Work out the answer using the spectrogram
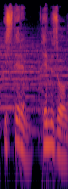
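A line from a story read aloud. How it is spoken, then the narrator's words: Plain. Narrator (Turkish): dedi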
